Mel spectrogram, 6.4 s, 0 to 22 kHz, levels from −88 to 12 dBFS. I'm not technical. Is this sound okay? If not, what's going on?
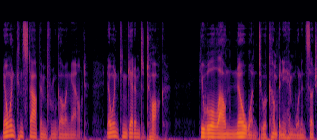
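No. From about 4.37 to 5.93 seconds there is a galloping dit-dit-dit of short buzzes under the speech. These are GSM signalling bursts. A nearby 2G phone was talking briefly to the network. Its radio pulses, repeating about 217 times a second, got picked up by the audio wiring and turned into sound. The buzz sits well below the speech. Keeping phones away from the recording gear prevents it.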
